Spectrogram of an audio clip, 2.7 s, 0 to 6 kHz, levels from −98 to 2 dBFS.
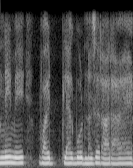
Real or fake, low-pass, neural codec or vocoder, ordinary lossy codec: real; 5.4 kHz; none; none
